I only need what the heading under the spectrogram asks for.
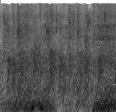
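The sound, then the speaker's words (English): An audience bursts into clapping at a comedian's bit about bubble wrap, a dense, steady patter of many hands that stays loud throughout with no voices over it. “Don't just clap if you know what I'm talking about.”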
